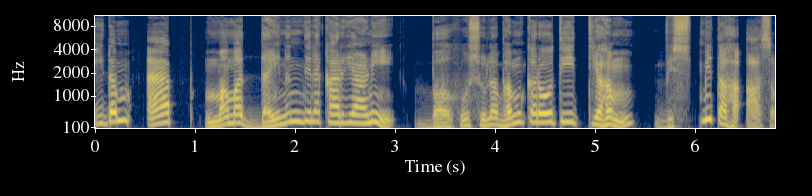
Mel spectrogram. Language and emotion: Sanskrit, surprised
